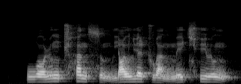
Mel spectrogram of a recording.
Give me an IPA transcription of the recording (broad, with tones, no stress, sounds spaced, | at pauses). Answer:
w ɔ˧˥ ɻ ʊ˥˧ ŋ ʈ͡ʂʰ a˥˩ n s ʊ̰˨˩ ŋ l j ɑ˥ ʊ̯ l ɥ ɛ˥˩ ʈ͡ʂ w a̰˨˩ n m e˥˧ ɪ̯ t͡ɕʰ y˥˧ ɻ ʊ˥˩ ŋ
